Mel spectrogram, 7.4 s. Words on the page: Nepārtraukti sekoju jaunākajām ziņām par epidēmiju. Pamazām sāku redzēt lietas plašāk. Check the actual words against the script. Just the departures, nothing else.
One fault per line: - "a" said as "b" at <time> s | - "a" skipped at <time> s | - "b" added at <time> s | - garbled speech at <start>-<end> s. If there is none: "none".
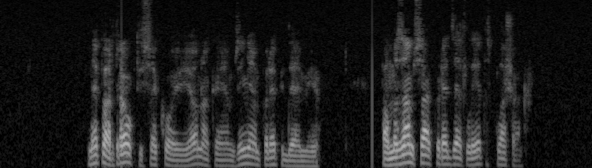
none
